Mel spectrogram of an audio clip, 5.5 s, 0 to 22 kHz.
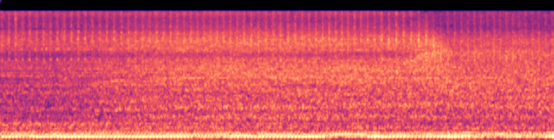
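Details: Nissan SR20DET, stage 3a, 555 Nismo injectors, Z32 AFM, AVCR boost controller, won't rev past 2500-3000 rpm with MAF plugged or unplugged: low rumble sags and wavers midway, recovers, wanders again; irregular idle, cause unknown.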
